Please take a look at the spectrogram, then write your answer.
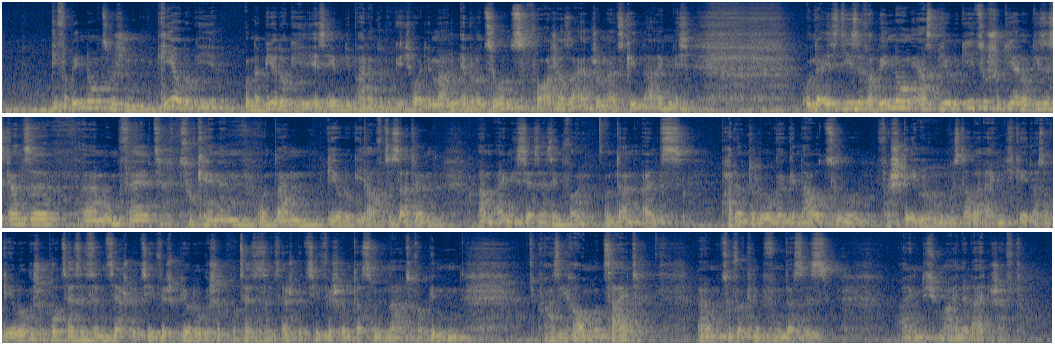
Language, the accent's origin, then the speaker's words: German; Suhl, Thuringia, Germany; also born or lived in Ilmenau; ich bin in Ilmenau geboren, bin eigentlich aufgewachsen in Suhl, in der wunderschönen Bezirksstadt Suhl im Herzen des Thüringer Waldes.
